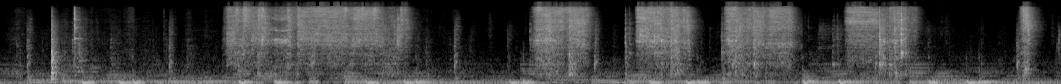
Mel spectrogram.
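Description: Compressed air duster sprayed to clean dust from a PS3 Super Slim console: several loud, close hissing bursts of a few seconds each, with short pauses and light handling clatter between them and no talking.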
